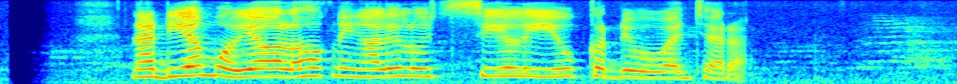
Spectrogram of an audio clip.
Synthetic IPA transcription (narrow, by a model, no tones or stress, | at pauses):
nadiamuliaɔlɔɦɔk̚niŋalilusiliukɨrdiwawaɲt͡ʃaɾa̰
